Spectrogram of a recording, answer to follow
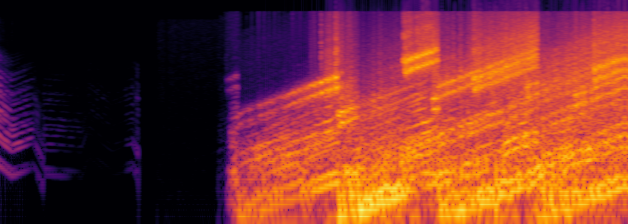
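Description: Electronically warped logo-jingle audio: a warbling synth tone fades out, then after about two seconds of silence a loud, noisy, heavily processed sound cuts in, full of repeated rising sweeps, and grows louder about a second later.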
